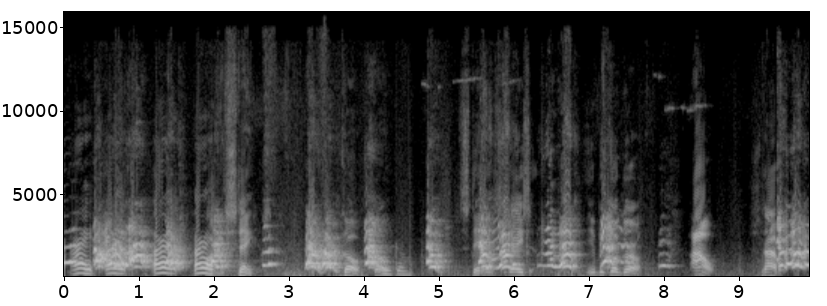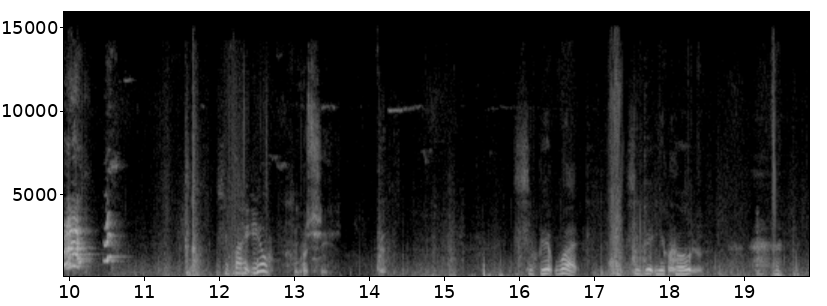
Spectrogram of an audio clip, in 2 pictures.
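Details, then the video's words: Maxine, a 1.5-year-old female Jack Russell Terrier, barking as people leave the house: a dense run of sharp, rapid barks in the opening seconds, then scattered yaps, with a person talking throughout. "Jack Russell JUMPS, BARKS and NIPS at People Leaving the House"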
